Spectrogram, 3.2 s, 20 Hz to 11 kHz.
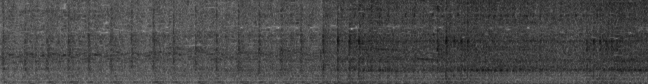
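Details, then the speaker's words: Bajaj Pulsar 150 single-cylinder idling after a self-start; a light, fast ticking "kat kat" of about three per second rides over the exhaust beat. It began suddenly at about 90 km/h. Owner suspects the timing went out or the timing chain stretched. "लेकिन आपने देखा इसमें एक अजीब सी आवाज़ आना शुरू हो गई है कट कट कट कट"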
